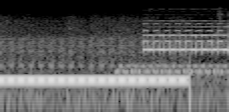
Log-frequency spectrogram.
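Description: A house telephone ringing with a steady electronic tone. Higher tones join partway through, and the main tone cuts off abruptly near the end.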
